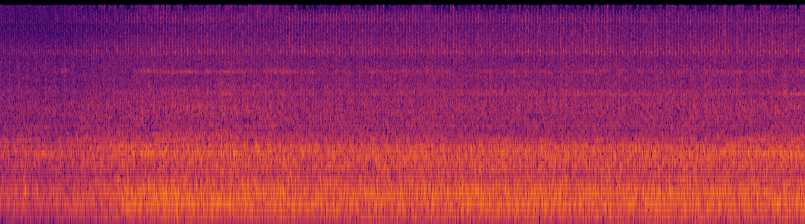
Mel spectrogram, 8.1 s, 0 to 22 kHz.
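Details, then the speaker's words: Proton Satria 1.5 with misfire and low compression on cylinder 1, coil and leads refitted: idle hunts up and down with uneven, lumpy beat; surging rough idle from misfire. "Can you hear that? No, you can. A surging. It's not the same."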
